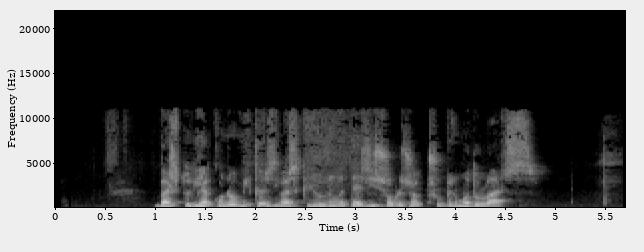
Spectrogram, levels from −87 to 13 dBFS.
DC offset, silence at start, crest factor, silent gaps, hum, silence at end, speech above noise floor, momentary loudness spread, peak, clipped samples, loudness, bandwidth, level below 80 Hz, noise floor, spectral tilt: under 0.1%; 1 s; 20 dB; none; none; 0.9 s; 45 dB; 7 LU; -2 dBFS; under 0.1%; -22 LUFS; 11.5 kHz; -74 dBFS; -66 dBFS; -5 dB/octave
